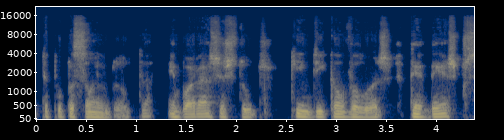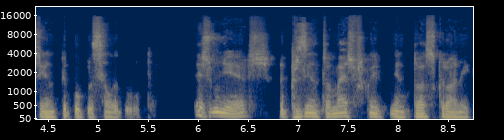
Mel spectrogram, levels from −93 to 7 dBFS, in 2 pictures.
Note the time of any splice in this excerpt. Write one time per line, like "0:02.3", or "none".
0:01.2

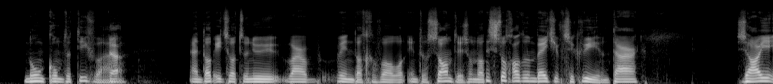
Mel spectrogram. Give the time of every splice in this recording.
0:02.1
0:03.4
0:04.9
0:05.6

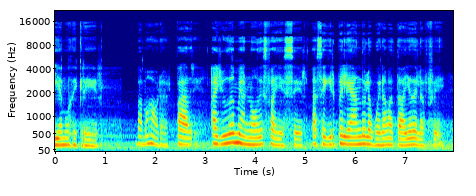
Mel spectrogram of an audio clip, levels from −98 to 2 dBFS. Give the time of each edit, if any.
0:01.3
0:02.4
0:05.0

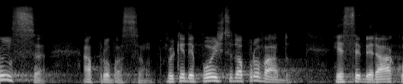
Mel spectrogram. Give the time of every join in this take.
0:01.6
0:02.2

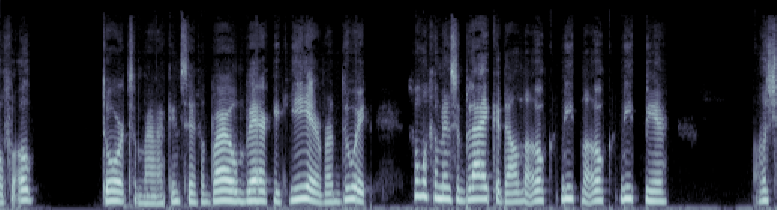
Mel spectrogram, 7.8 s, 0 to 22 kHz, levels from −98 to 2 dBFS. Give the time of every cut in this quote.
0:05.8

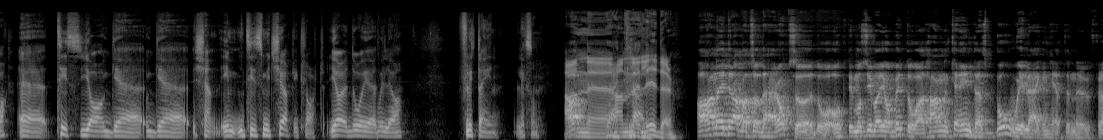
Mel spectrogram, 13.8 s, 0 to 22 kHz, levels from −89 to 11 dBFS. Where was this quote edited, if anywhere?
0:01.8
0:04.7

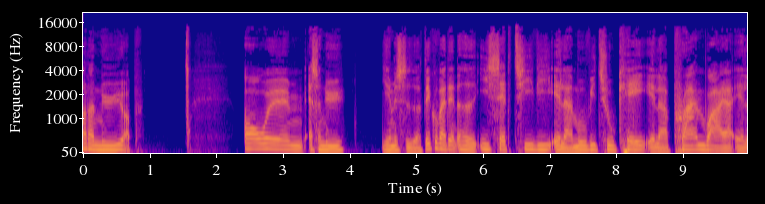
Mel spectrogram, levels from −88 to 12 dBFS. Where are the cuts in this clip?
none

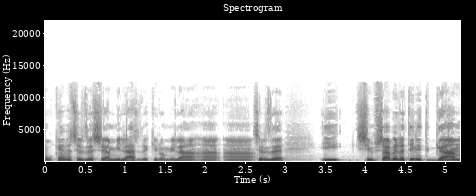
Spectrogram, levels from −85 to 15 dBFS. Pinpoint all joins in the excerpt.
0:01.1
0:02.6

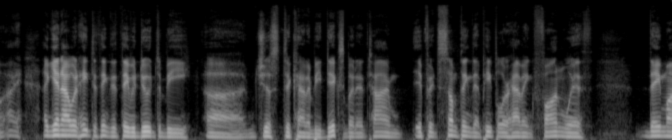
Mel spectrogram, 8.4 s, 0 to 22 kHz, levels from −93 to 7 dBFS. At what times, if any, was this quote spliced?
0:01.9
0:02.5
0:04.3
0:04.6
0:05.1

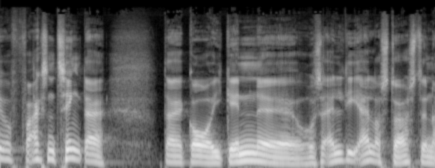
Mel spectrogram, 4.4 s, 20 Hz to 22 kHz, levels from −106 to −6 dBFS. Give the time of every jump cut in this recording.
none

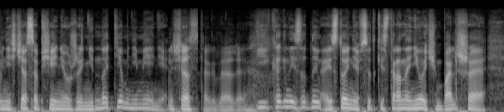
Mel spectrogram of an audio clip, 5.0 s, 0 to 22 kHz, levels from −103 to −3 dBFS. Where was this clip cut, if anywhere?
0:01.0
0:02.0
0:02.9
0:03.2

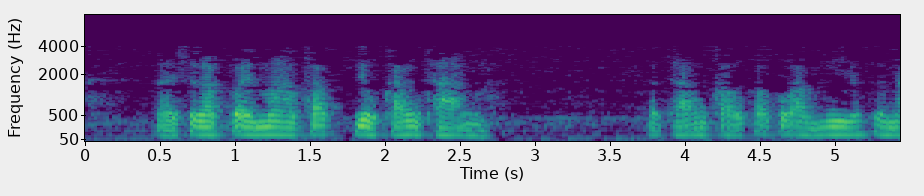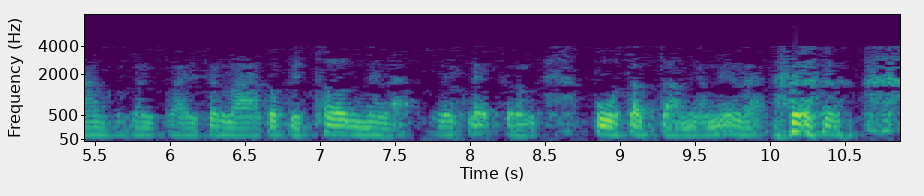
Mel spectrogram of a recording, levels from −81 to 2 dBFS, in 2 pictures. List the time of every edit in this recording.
0:01.7

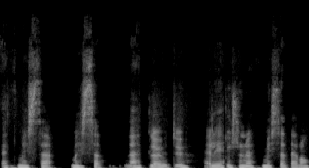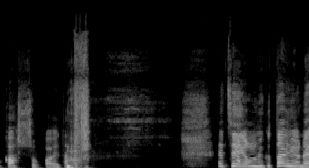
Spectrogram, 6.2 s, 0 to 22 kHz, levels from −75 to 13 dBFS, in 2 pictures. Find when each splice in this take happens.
0:02.2

